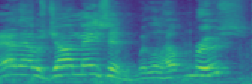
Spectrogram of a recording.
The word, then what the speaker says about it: Maison: your name is spelled it's not m o n it's I'm get m a i s o n MH so it's Mason that John j o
